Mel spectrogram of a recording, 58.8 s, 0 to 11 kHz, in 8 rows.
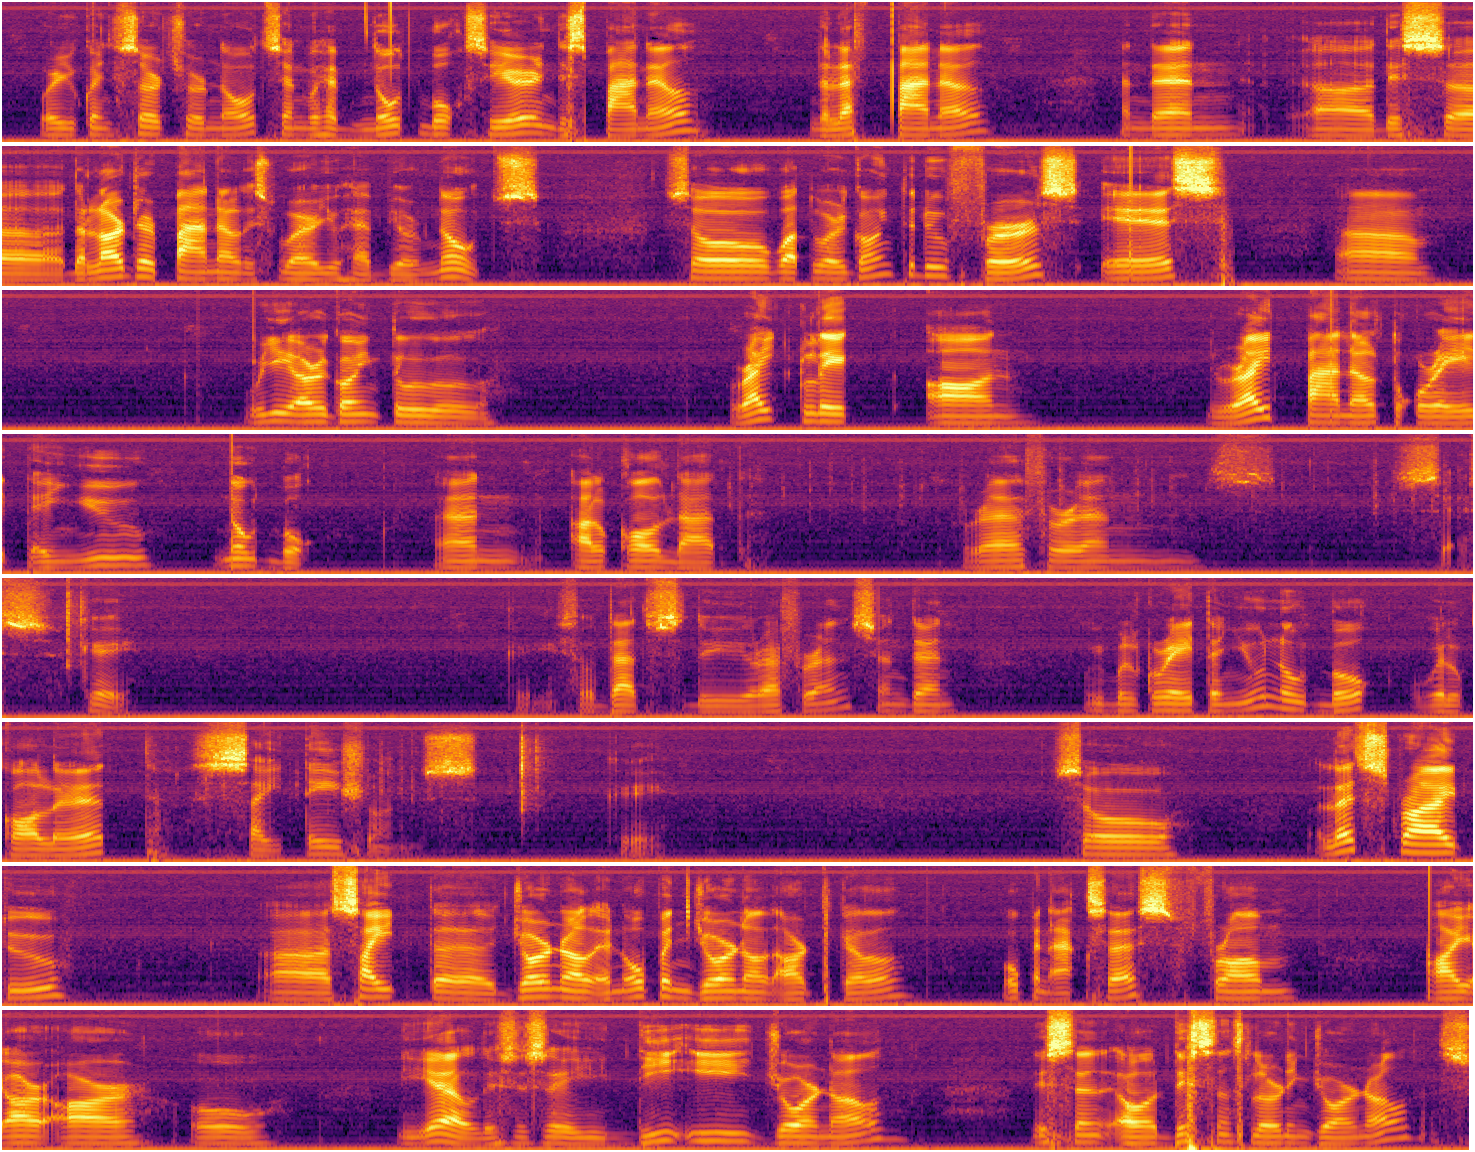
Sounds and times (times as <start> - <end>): Speech: 0.2 - 5.0, 5.6 - 10.1, 10.7 - 14.6, 16.0 - 17.2, 18.4 - 19.9, 20.8 - 23.6, 24.2 - 25.9, 26.9 - 28.4, 29.0 - 30.1, 32.0 - 34.2, 34.8 - 39.2, 39.8 - 40.2, 42.0 - 42.7, 43.3 - 44.5, 45.4 - 50.6, 51.3 - 52.9, 53.5 - 56.0, 56.6 - 58.8.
